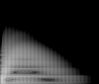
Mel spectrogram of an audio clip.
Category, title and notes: Instrument samples > Synths / Electronic
MEOWBASS 1 Gb
bass, additive-synthesis, fm-synthesis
